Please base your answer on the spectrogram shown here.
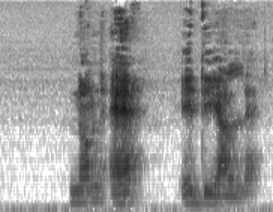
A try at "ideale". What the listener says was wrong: Good, but careful not to pronounce 2 L's on the end there. Ideale. No, we want to say ideale. Non è ideale.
